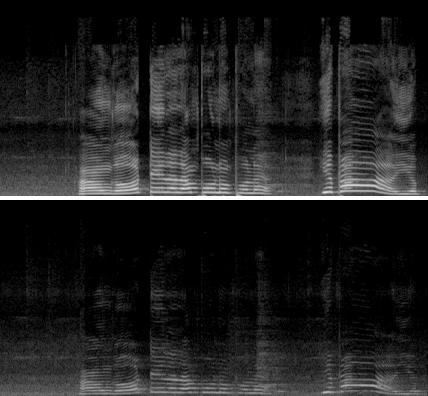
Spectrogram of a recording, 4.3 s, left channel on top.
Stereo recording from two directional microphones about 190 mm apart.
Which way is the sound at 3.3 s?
60° left (ahead or behind).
